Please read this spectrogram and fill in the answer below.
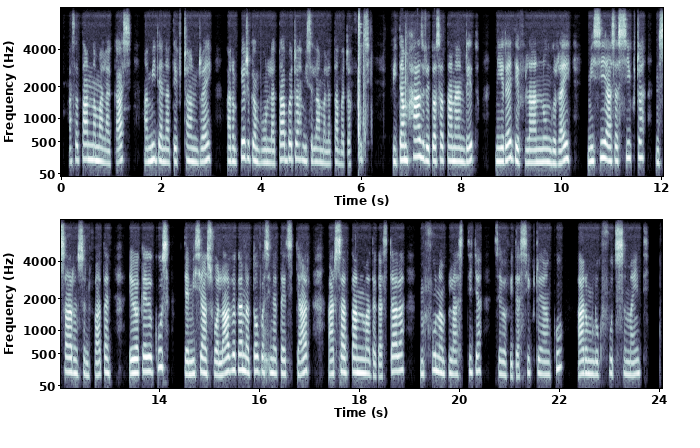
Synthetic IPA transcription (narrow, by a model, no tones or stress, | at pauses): asat̪ananəmalaɡ̥asi̥ | amid̪anat̪efi̥ʈ͡ʂaniraj | aɾimipeʈ͡ʂakʲəmbunilat̪abaʈ͡ʂəmisilamalat̪abaʈ͡ʂəfut͡si̥ | v̥it̪amihaziret̪uasat̪ananiret̪u̥ | niɾajd̪evilaninuŋɡuraj | misiasəsiku̥ʈ͡ʂə | nisaɾunisiniv̥at̪ani̥ | efakajkʲəkusə̥ | d̪̥eəmisiazvalavakənat̪owfasinat̪ajt͡si̥kʲaɾi̥aɾisaɾit̪anunmad̪aɡasi̥kʲaɾə | mifunampilast̪ikʲə | z̥efəvit̪asikʲu̥ʈ͡ʂəjaniku | aɾimiluku̥fut͡si̥simajnt̪i̥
